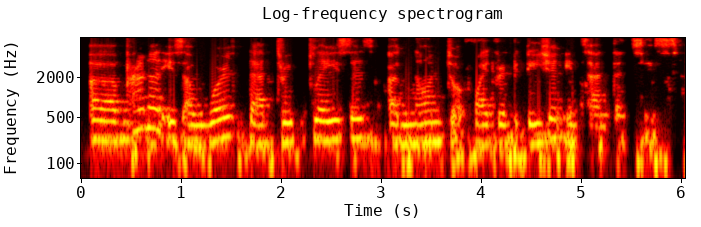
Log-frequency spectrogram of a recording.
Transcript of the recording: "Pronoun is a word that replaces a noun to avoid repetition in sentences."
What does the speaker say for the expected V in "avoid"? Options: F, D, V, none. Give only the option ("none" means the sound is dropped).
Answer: F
